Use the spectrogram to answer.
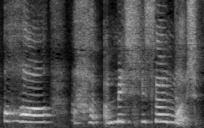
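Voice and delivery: very high, hammed-up lovesick squeal; mock gushing. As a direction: pretend to adore the caller, sarcastically.

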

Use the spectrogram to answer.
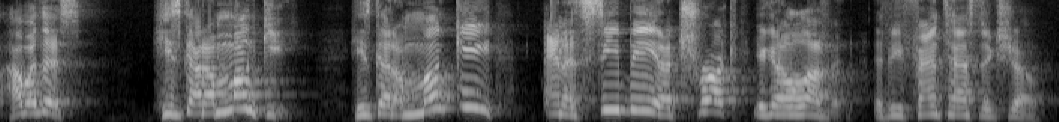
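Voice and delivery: loud, high-pitched hard sell; excited TV pitch. Retold or imitated. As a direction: pitch a show with escalating, over-the-top enthusiasm. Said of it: "we started doing imaginary pitches".

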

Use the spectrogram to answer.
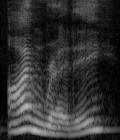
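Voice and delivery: ordinary talk, nothing marked

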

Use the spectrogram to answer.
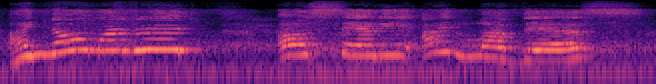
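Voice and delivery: overjoyed. Real, not acted. Host thanking Sandy for the gift, overjoyed. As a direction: gush over the gift.

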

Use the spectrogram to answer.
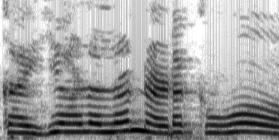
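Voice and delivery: high, drawn-out exclamation; dismayed onlooker. Acted. Onlooker sees three children on hands, dismayed. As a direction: lament in a high, slow voice.

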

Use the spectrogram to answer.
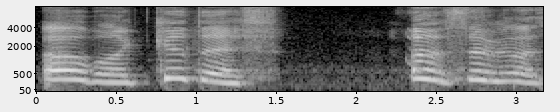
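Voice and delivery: high, loud, slow exclamation; dismayed awe. Real, not acted. Gamer groaning at a close miss, high and slow. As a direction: moan at the near miss.

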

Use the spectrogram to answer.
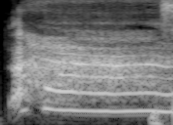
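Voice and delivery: long, very high, drawn-out mock scream; horror scream. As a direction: scream as the balloon turns red. Balloon turns into Pennywise.

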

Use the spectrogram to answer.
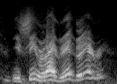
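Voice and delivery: goofy altered voice, rising end; joking put-on voice. Shown as a demonstration. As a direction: put on a silly voice for the pun.

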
